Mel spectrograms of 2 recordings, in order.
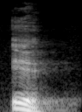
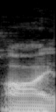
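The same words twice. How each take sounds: First: The vowel sounds like the i in itch. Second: The vowel sounds like the i in ice. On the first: "the short vowel sound of I" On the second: "that's a long vowel I when it goes I"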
